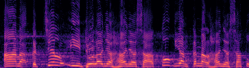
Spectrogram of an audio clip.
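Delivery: ardent sermon climax; fervent preaching. Acted. Preacher stresses child's devotion.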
